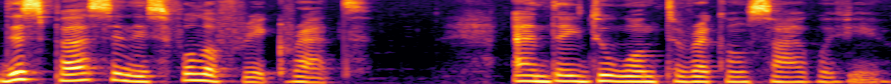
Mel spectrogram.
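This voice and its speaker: Speaking at a fairly slow pace with a non-native accent, a woman uses a medium pitch, a dark, mellow tone and monotone, flat intonation. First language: not English. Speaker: tarot reader. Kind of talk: tarot reading monologue. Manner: halting, repeats words.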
